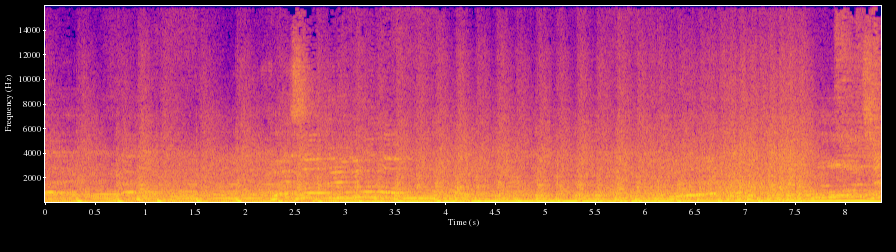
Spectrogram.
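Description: Live rock band playing loudly through a PA: a male singer over drum kit, electric guitars, electric bass and keyboard, with a heavy bass line and a steady drum beat.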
